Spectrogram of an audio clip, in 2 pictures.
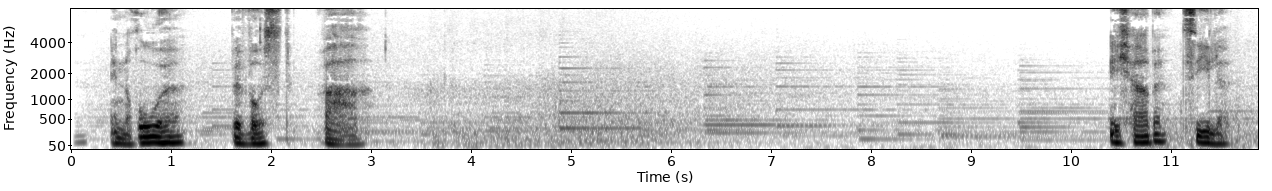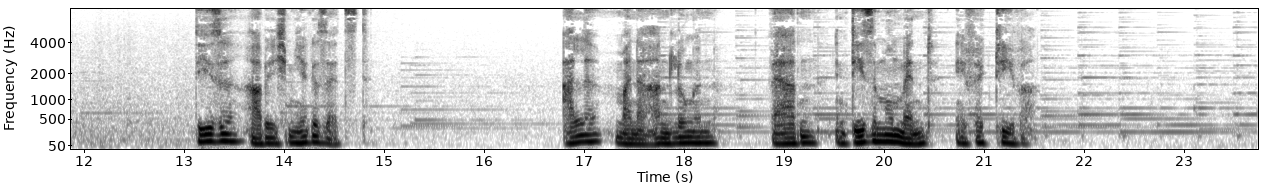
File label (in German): maennl stimme, meditation; power meditation manager managerin; langversion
